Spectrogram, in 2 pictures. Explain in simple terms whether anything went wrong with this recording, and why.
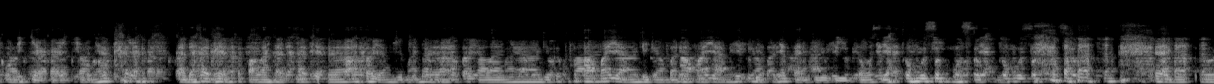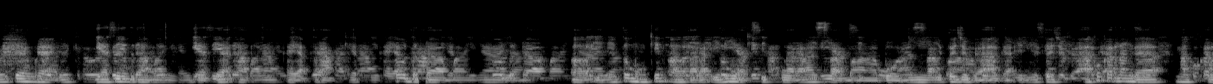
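Something did go wrong: an echo leak. A second copy of the speech comes back just under a second late, only a little quieter than the talking. It runs from the start to 18.37 s, then again from 18.8 s to the end. Likely cause: a speakerphone whose echo canceller let sound through.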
